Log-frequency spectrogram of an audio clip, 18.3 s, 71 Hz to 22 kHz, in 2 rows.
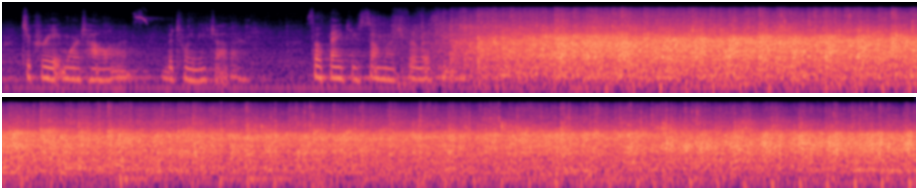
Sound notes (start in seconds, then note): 5.1 audience applauding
